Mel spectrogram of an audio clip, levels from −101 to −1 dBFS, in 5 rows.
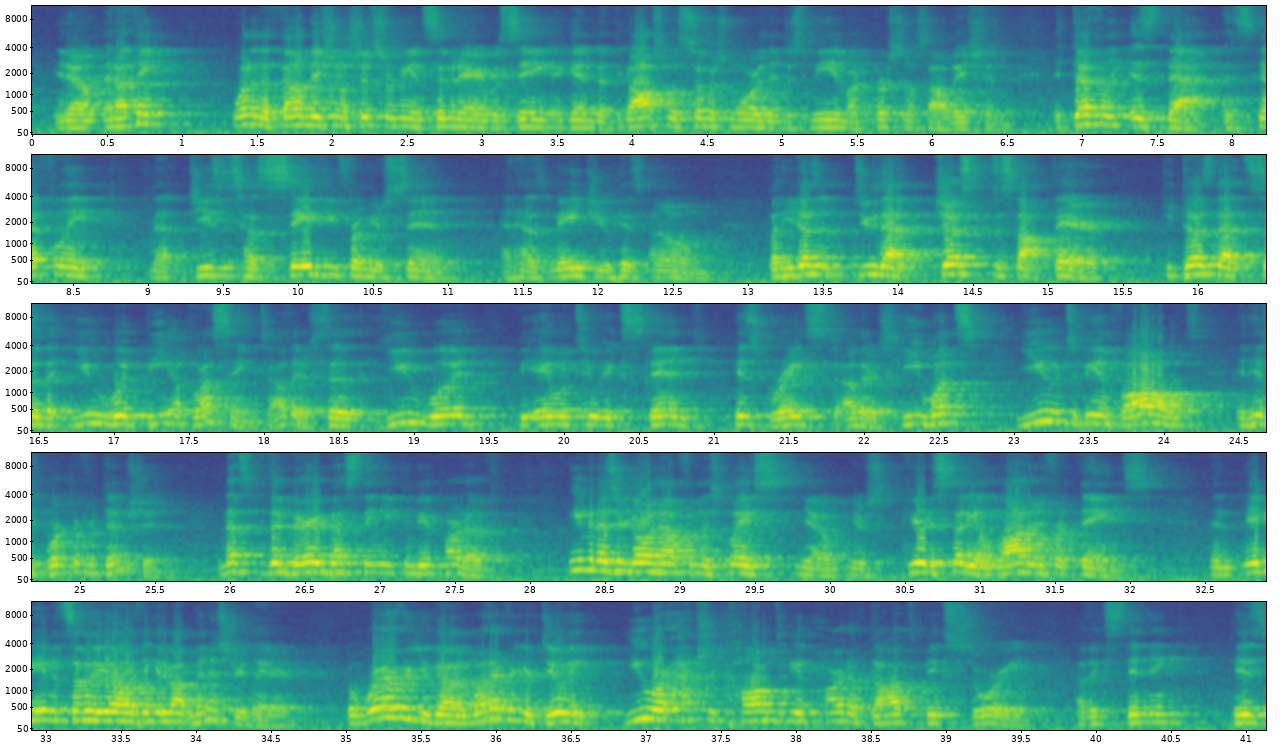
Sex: male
